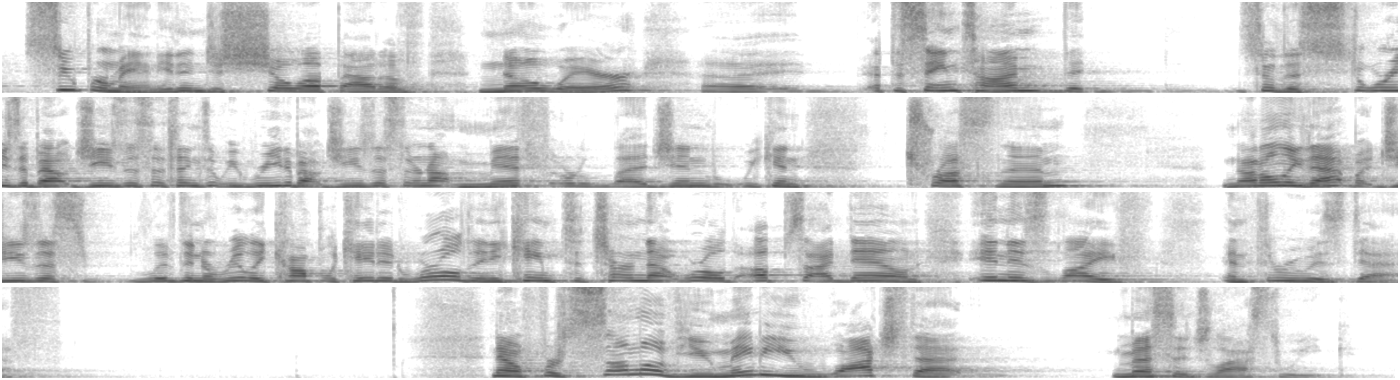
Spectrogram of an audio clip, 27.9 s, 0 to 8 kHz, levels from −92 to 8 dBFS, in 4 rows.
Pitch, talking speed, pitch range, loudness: 215 Hz, 165 wpm, 195-230 Hz, -31 LUFS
